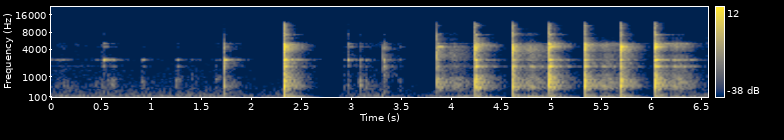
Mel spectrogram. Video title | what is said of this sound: Replacing tapered roller Barings -- Volkswagen Wheel bearings A3 platform | Just listen for that solid sound.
